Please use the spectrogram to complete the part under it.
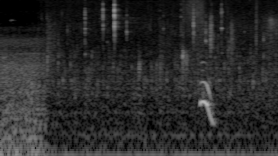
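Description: Chopsticks tap lightly against a bowl.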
